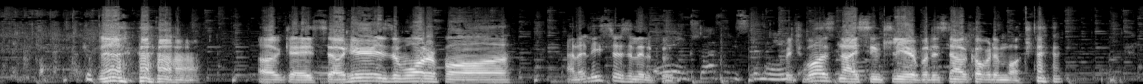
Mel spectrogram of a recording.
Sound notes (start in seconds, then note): 10.1 laughs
